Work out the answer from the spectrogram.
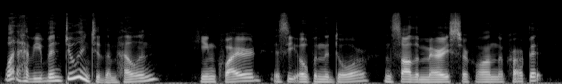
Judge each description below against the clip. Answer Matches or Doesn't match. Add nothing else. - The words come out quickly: Matches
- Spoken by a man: Matches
